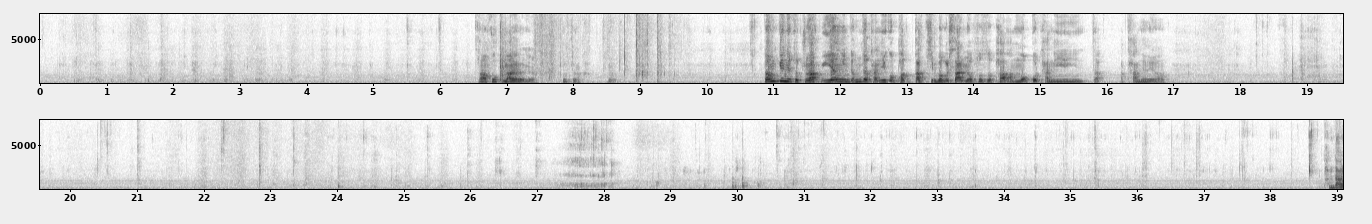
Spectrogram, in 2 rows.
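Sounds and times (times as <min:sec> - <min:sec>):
chewing crunchy cookie: 0:00.0 - 0:10.9, 0:17.2 - 0:38.9
drinking from a glass: 0:27.2 - 0:28.2.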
